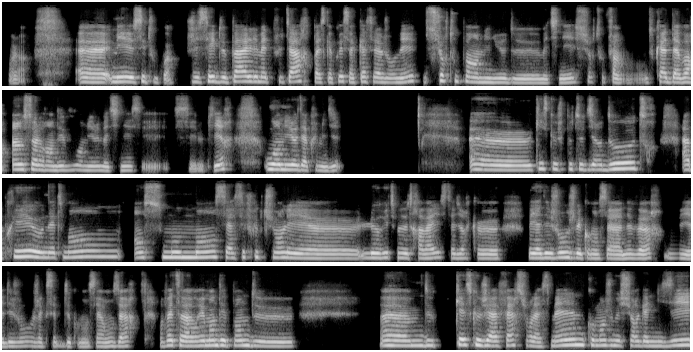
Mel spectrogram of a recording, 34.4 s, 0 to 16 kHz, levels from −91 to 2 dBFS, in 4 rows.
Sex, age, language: female, 20-39, French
